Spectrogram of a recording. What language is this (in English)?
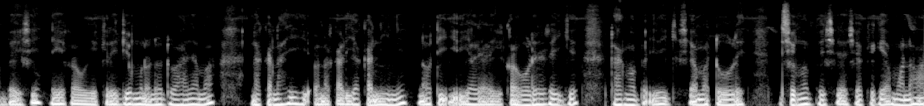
Kikuyu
